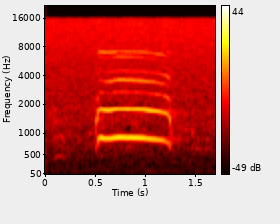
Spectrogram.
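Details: Little Owl calling at night gives one clear, drawn-out hoot lasting under a second, held at a steady mid pitch and dipping slightly at the end, against a quiet background.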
